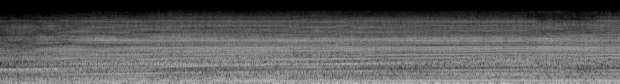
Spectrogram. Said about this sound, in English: That's a gas line burning. You hear that? That's a gas line on fire. That's why it's roaring like that.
